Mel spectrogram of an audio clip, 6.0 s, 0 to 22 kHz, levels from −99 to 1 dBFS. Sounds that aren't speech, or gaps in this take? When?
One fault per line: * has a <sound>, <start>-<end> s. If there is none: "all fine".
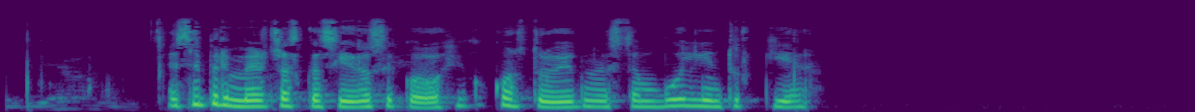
all fine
